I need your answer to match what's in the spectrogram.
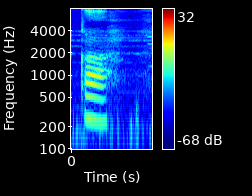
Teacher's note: Makhraj huruf kaf terletak pada bagian lidah paling dalam langit-langit mulut yang berdaging dan bertulang. Adapun cara mengucapkan seperti huruf K disertai keluarnya nafas seperti K.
